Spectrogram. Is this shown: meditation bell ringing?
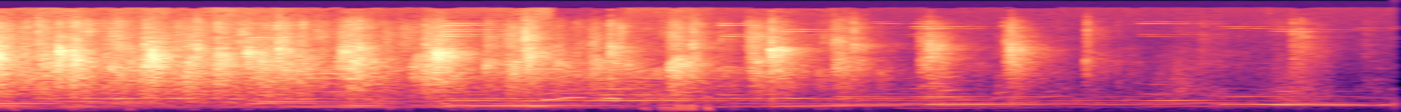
no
